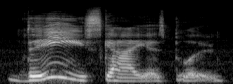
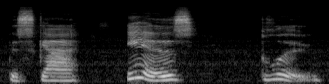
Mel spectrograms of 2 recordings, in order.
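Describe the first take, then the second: First: The stress is on "the". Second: The stress is on "is".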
